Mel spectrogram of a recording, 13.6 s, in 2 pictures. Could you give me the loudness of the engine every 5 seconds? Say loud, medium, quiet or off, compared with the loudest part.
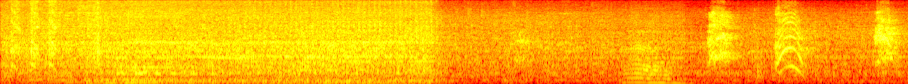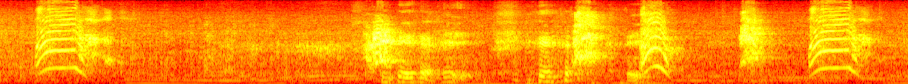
loud, quiet, quiet.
